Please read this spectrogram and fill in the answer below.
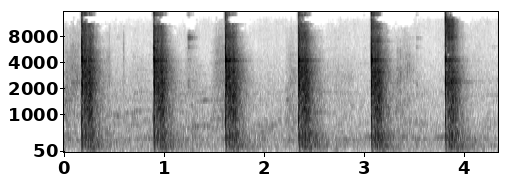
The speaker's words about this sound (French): Ces coups de marteau que vous entendez proviennent de l'atelier de bijouterie de Oumar.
